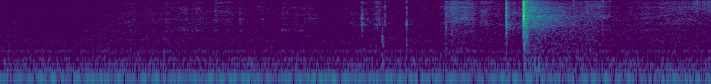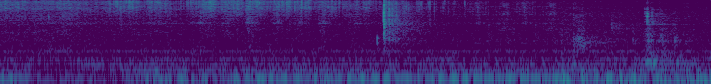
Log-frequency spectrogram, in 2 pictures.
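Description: A sharp plastic click as the pineapple-shaped container is opened, then small foam beads and powder pattering into a glass dish as they are poured out, with a lighter tap near the end.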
